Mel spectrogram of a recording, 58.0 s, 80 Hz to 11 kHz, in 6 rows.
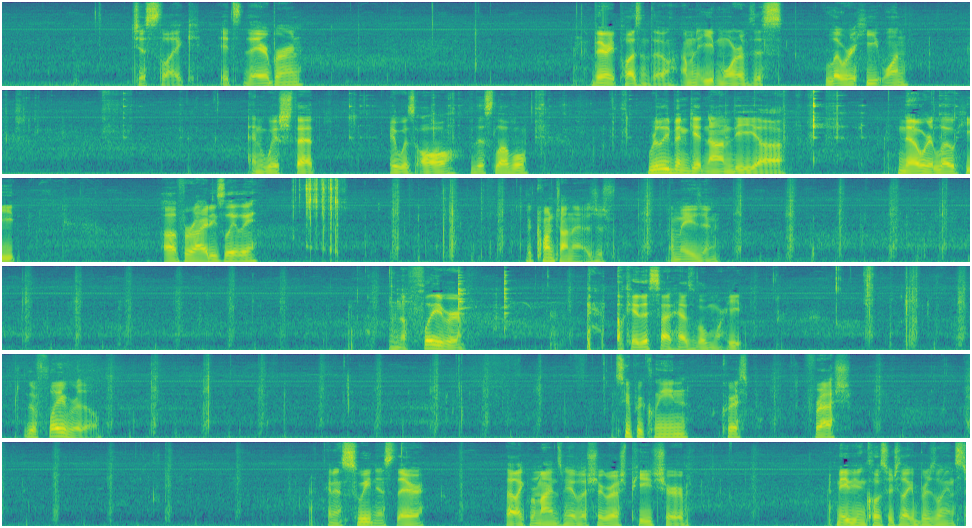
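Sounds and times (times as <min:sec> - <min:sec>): steady low hum: 0:00.0 - 0:58.0
crunchy pepper being chewed: 0:09.2 - 0:12.1, 0:12.8 - 0:16.2, 0:22.1 - 0:44.9, 0:45.6 - 0:51.6, 0:52.7 - 0:53.2, 0:55.3 - 0:56.7.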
